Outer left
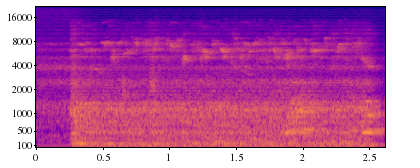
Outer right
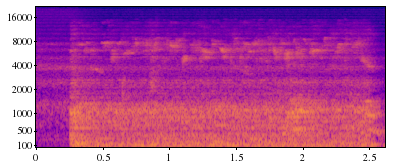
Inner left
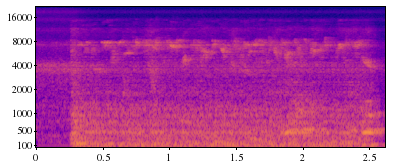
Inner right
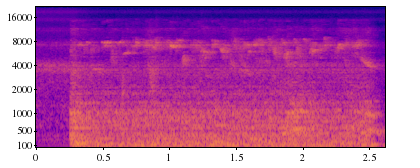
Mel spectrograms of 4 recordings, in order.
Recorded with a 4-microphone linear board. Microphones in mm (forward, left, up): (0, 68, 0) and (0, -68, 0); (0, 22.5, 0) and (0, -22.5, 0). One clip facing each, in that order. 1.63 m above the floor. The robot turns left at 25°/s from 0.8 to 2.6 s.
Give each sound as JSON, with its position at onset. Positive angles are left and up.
{"t": 0.2, "sound": "a bird", "azimuth_deg": -65, "distance_m": 2.0}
